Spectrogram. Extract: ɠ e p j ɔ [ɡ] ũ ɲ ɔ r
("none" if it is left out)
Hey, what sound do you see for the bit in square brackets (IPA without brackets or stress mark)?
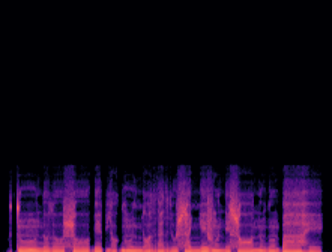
ɡ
